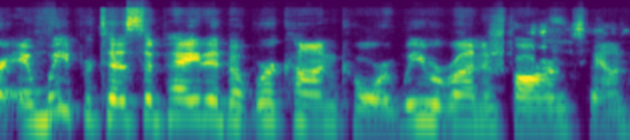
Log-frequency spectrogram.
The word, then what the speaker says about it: Concord: No, it's Concord. Yankees say Concord. They have their little towns up there from the Revolutionary War, and we participated, but we're Concord.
